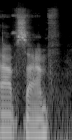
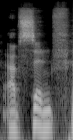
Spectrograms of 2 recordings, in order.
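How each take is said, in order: First: "Absinthe" with an open a, ab-SANTH; contrasting pronunciation. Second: "Absinthe" with a short i, ab-SINTH; alternate pronunciation. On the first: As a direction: say "Absinthe" with the vowel of ant. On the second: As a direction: say "Absinthe" so it rhymes with plinth. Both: Shown as a demonstration. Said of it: "as opposed to Absinthe".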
